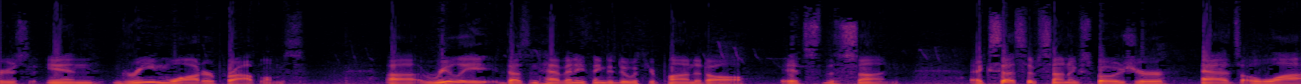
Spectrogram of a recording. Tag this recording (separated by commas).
Speech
